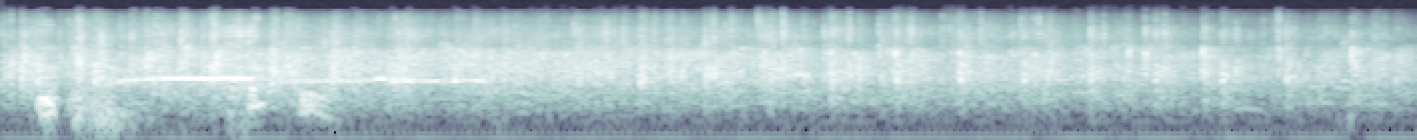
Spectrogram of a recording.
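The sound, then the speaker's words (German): Sustained audience applause for the speaker's father and mother fills the whole clip, a dense steady patter of many hands clapping, with a brief high whistle-like tone near the start and a few voices underneath. “Wollen wir Applaus geben für die?”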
